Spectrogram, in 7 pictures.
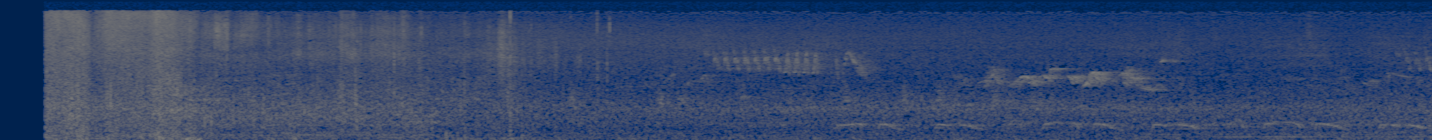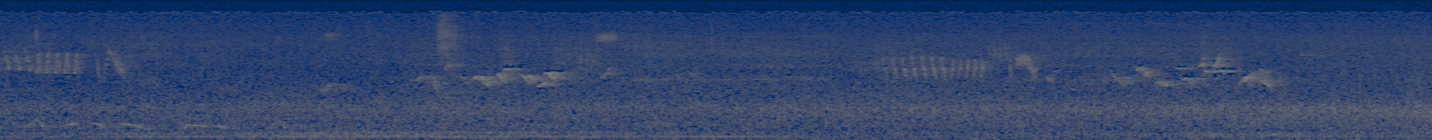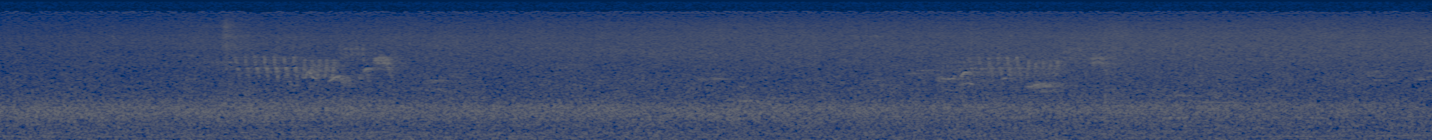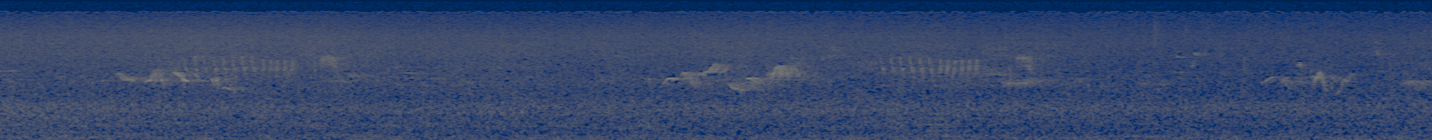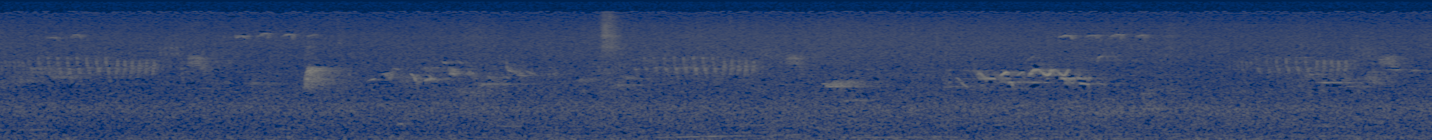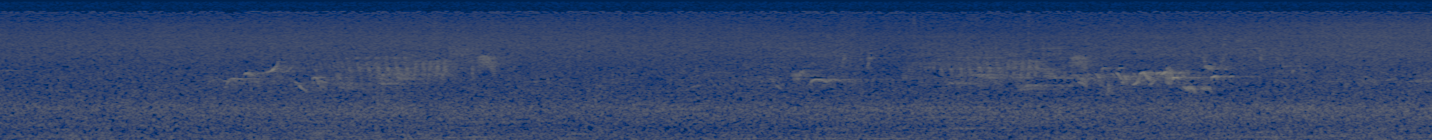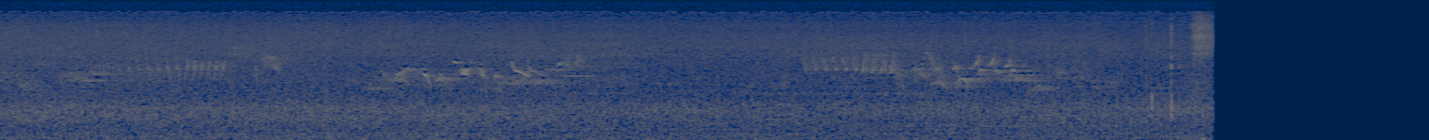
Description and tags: Pleasure ground in centre of Prague: birds, dogs, trees...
